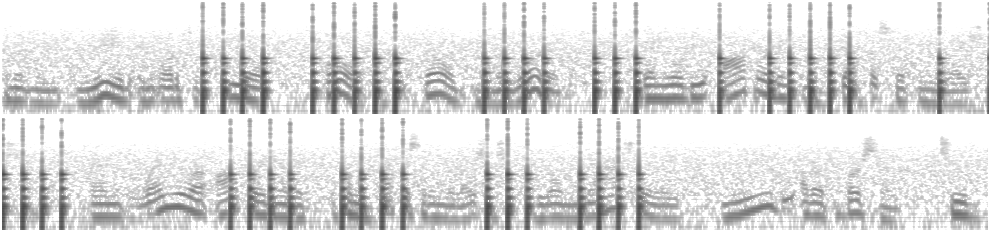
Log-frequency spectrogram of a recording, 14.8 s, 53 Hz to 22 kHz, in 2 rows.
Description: Tap code, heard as knocks on wood, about 7 knocks a second, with speech in English. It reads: USED TO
